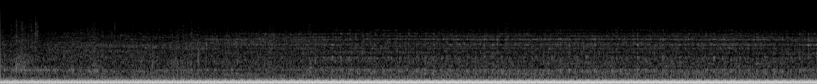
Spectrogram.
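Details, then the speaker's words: Oldsmobile with computer-controlled carburetor on a cold start in winter: deep, steady low idle with a regular beat and no knocking or stumbling as the computer controls take effect through warm-up; healthy. "as you can hear uh the computer controls actually kicking in because it is a computer controlled uh carburetor and you can you can hear when the computer takes effect and when it goes through the warm-up"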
